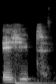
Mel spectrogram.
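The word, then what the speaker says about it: Égypte: Also the French word, because we pronounce it Egypte in French, but it's very similar.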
